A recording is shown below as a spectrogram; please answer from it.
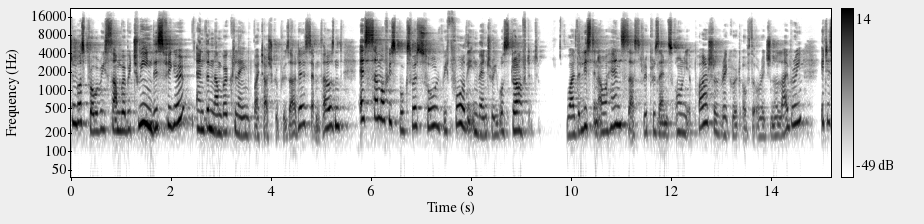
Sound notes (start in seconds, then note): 3.8 speaks in a foreign language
